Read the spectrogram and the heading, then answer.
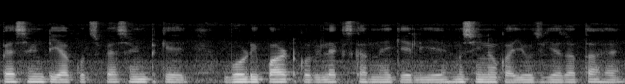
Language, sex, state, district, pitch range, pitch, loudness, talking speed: Hindi, male, Haryana, Charkhi Dadri, 110-115 Hz, 115 Hz, -20 LUFS, 170 wpm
